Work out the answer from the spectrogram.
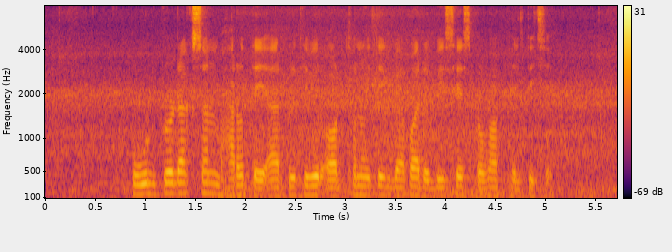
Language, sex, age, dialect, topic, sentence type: Bengali, male, 31-35, Western, agriculture, statement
